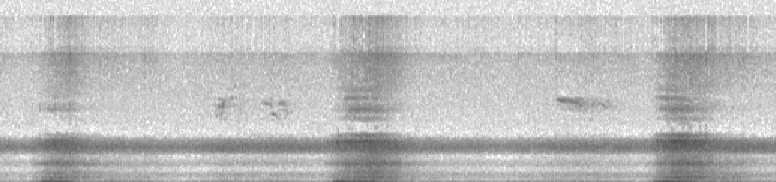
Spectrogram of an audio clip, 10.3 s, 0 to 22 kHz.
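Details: Three low, rough snorting breaths about four seconds apart, roughly 15 a minute; heavy snoring breaths, though possibly heavy breathing.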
